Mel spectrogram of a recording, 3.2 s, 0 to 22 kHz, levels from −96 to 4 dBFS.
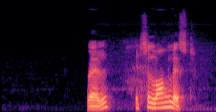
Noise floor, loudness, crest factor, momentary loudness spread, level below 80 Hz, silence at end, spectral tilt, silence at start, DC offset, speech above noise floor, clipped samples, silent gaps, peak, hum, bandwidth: -79 dBFS; -16 LUFS; 16 dB; 18 LU; -58 dBFS; 0.45 s; -7.5 dB/octave; 1.3 s; under 0.1%; 64 dB; under 0.1%; none; -2 dBFS; none; 11.5 kHz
